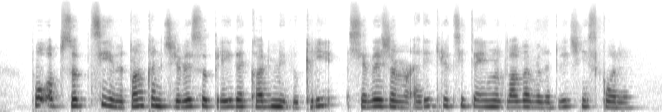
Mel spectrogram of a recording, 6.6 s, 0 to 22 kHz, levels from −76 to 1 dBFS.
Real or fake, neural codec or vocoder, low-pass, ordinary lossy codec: fake; codec, 44.1 kHz, 2.6 kbps, DAC; none; none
